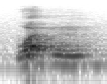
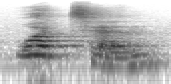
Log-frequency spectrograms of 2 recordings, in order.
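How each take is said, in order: First: The T is replaced by a throat catch. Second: The T is fully released between the vowels. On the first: "And a glottal stop" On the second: "With a T"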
